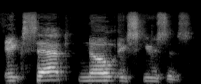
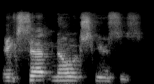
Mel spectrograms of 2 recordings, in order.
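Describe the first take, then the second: First: Slower still, emphatic. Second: Each word laid down slowly; slow it right down so it lands; slow and firm. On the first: Coach repeating the rule, slower and weightier. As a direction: stretch out every word. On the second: Coach to team, slow and deliberate. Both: Shown as a demonstration.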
